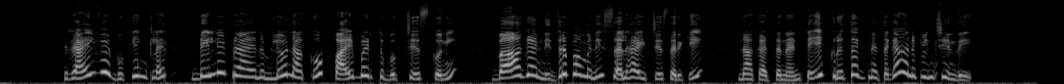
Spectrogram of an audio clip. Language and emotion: Telugu, happy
